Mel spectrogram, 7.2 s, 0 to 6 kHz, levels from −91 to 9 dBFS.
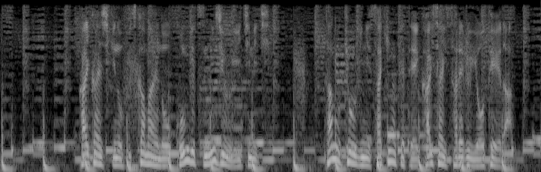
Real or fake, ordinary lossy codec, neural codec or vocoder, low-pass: real; none; none; 5.4 kHz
